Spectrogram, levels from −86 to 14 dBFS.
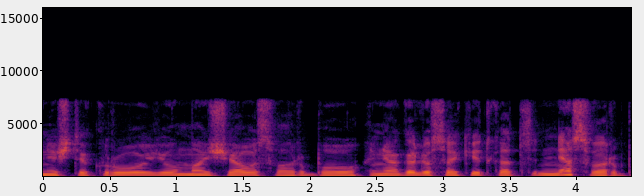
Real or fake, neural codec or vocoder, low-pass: real; none; 7.2 kHz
